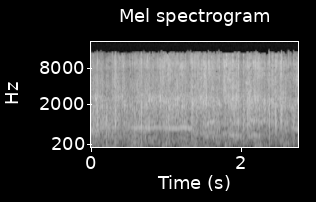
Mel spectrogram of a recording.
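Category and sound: crowd, audience hand clapping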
